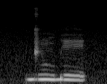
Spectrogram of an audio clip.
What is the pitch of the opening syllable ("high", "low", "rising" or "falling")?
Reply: low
